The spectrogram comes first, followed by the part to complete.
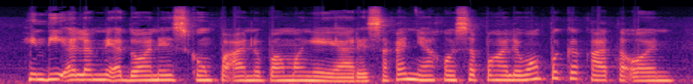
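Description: Fairly even intonation in a natural reading voice

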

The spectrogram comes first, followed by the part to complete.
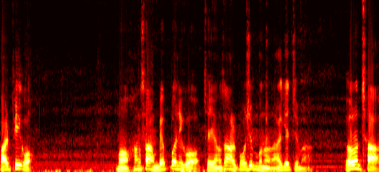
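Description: A man with a strong Gyeongsang accent speaks at a fairly slow pace with lively intonation over noticeable background noise. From Daegu, Gyeongsang region. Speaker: tow truck driver. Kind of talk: casual narration of work video. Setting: outdoors.

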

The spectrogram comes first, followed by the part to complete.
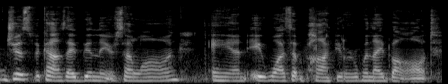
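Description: A woman speaks at a moderate pace in a fairly low pitch. There is noticeable background noise. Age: 70s. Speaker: homeowner interviewee. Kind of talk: research interview.

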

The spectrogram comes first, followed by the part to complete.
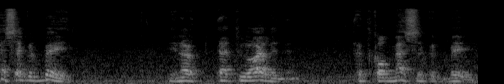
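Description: Amid noticeable background noise, a man talks at a moderate pace in a high voice with ordinary pitch variation. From Italy. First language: Italian. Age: 80s+. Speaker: war veteran. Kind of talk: oral history interview. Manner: halting.

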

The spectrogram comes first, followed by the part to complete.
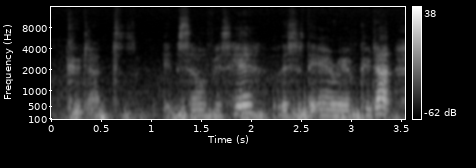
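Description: Woman at a medium pitch, slightly mellow in tone, moderate pace and ordinary pitch variation

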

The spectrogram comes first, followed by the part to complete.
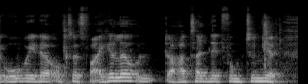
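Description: A man talks at a fairly high pitch in a somewhat breathy voice. His pace is moderate, with ordinary pitch variation, over a quiet background. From Franconia. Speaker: dialect cabaret artist. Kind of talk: interview answer. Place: studio.

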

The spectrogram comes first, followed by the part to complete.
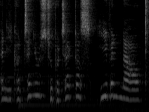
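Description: A man's put-on character voice, extremely high in pitch, at a moderate pace over clear background noise. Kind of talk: comic game dub, exaggerated old-man voice. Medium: game stream. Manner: solemn, reflective, with a jolly laugh.

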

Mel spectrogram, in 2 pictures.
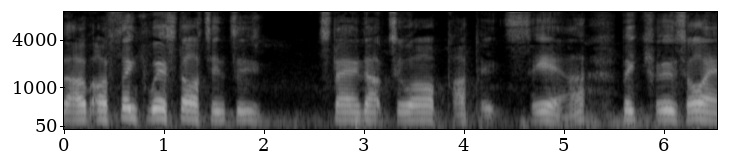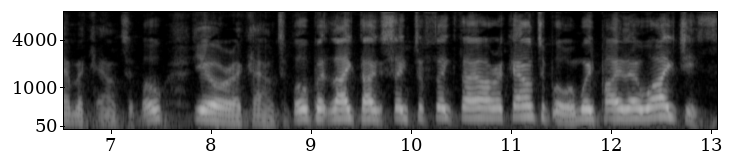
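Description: With an English accent, a man speaks at a fairly slow pace in a high pitch with lively intonation, the sound dry with no echo. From England. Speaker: spiritual vlogger. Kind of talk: casual monologue. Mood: earnest, emphatic. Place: open country. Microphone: phone near.

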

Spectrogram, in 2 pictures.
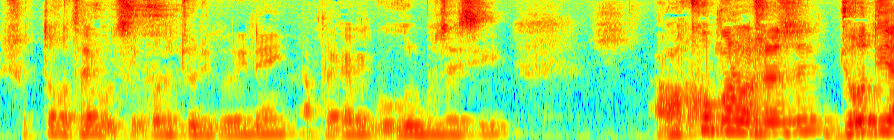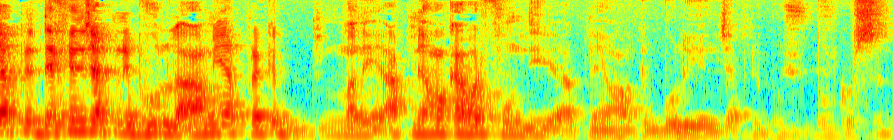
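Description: Very wide pitch swings mark the man's fairly high voice. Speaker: online food seller. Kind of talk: podcast interview storytelling. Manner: loud; animated.

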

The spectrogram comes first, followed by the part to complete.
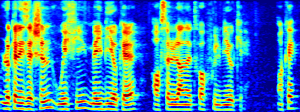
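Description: This man speaks with a French accent at a fairly high pitch. His intonation stays fairly even. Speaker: university computer science lecturer. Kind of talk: recorded university lecture. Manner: hesitant, many filler sounds. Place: classroom.

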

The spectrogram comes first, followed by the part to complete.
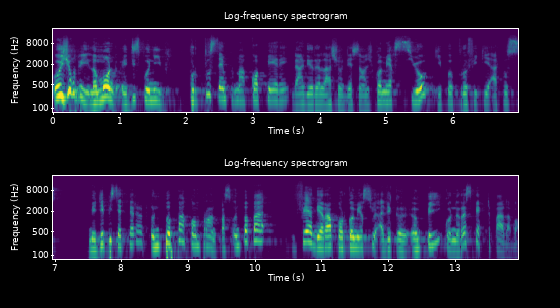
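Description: A man's high-pitched voice at a moderate pace, with very wide pitch swings and big swings in loudness. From Senegal. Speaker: audience member. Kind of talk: audience question. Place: hall.

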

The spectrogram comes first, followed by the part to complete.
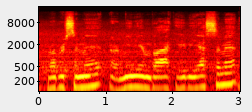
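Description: Noticeable background noise behind a man speaking at a fairly slow pace. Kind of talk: casual tutorial narration. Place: garage. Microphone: phone near.

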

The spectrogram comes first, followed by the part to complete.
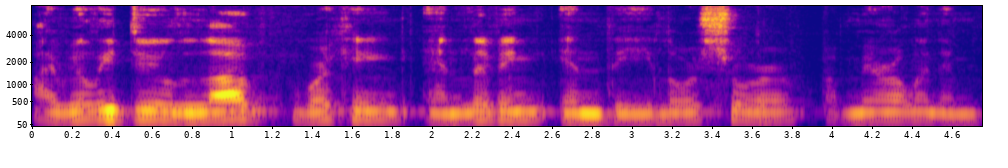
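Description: A man speaks in a bright, sharp tone with monotone, flat intonation. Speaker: cultural researcher. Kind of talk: acceptance speech. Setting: stage with audience. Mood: warm, grateful. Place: hall. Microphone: podium.

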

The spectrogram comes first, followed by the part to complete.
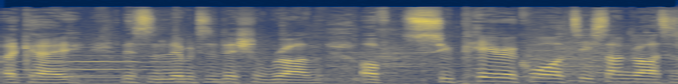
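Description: Over clear background music, a man speaks at a fairly quick pace with ordinary pitch variation. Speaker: channel host. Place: street.

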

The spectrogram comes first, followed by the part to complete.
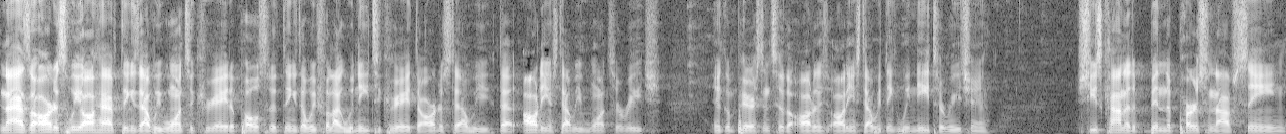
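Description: The background is quiet as a man speaks at a very fast pace. His intonation stays monotone and flat. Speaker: presenter. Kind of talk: award presentation speech. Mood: casual, joking. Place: hall. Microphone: podium.

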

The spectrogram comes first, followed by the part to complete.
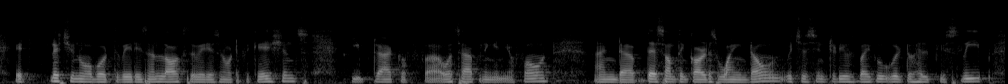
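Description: Mumbling at a very fast pace, a man speaks at a medium pitch with fairly even intonation. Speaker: tech YouTuber. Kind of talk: casual tech review to camera. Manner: hurried, some mumbling.

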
